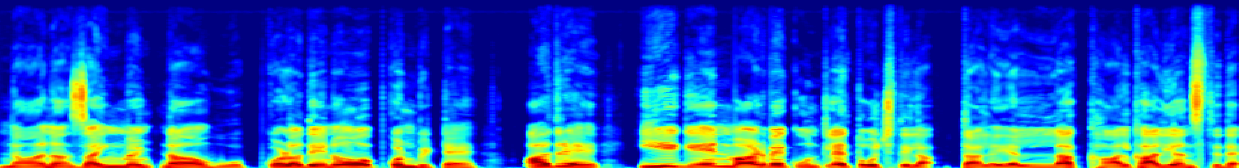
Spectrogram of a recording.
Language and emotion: Kannada, fearful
